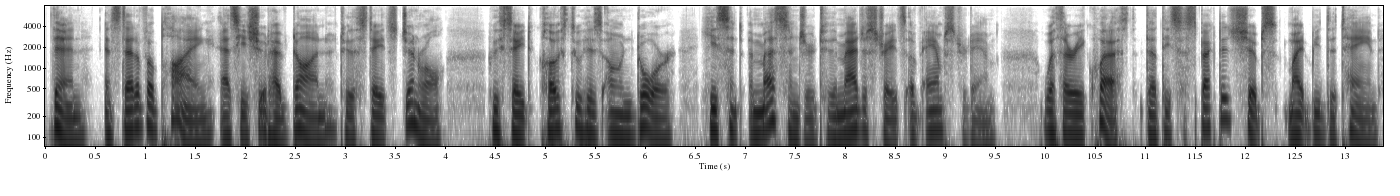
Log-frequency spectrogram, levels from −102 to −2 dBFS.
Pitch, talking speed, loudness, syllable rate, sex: 110 Hz, 175 wpm, -21 LUFS, 4.9 syllables/s, male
